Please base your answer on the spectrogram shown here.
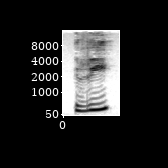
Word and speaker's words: ऋ: संस्कृत में री का उच्चारण स्वर के रूप में होता था, पर हिंदी में री का उच्चारण स्वर के रूप में समाप्त हो गया है। हिंदी भाषा भाषी लोग इसका उच्चारण र जमा ई री के रूप में करने लगे हैं। इस तरह हिंदी में रितेश तथा ऋचा शब्दों की पहली ध्वनि के उच्चारण में कोई अंतर नहीं रह गया है।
